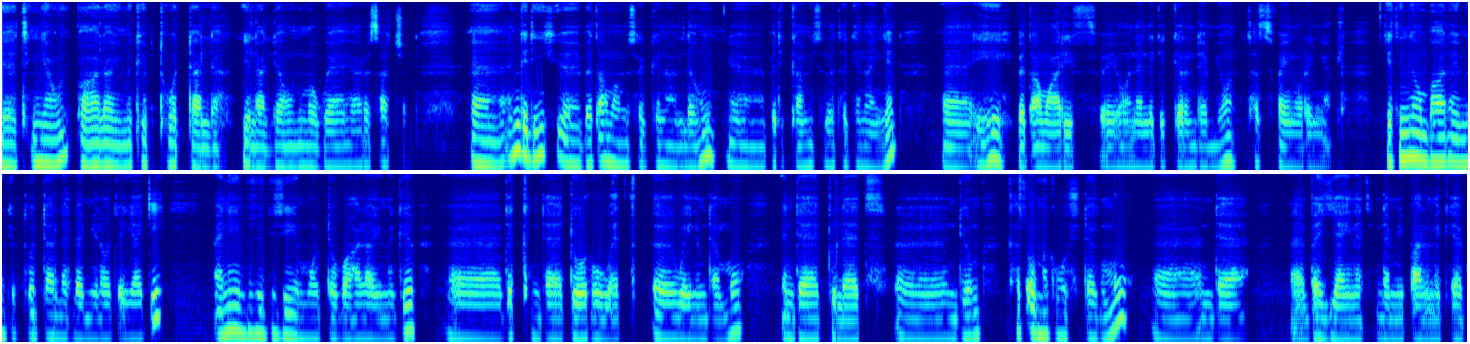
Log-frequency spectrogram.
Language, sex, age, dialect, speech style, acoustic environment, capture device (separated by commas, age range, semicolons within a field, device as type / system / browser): Amharic, male, 18-24, Ethiopia - Gojjam, excited, silence, mobile / Linux / Chrome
